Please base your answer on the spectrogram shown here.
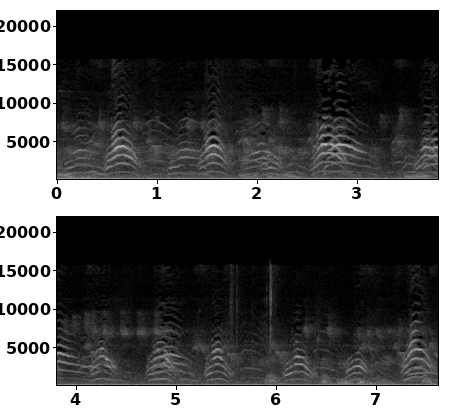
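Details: Tiny abandoned kittens mewing nonstop, shrill arched cries from several young cats overlapping one after another, set against a constant deep background hum.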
